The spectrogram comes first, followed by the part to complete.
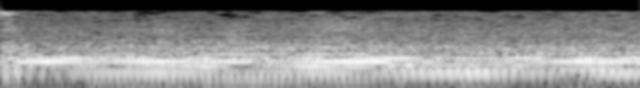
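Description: Background music: one chord held steadily, several low notes sustained without change.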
